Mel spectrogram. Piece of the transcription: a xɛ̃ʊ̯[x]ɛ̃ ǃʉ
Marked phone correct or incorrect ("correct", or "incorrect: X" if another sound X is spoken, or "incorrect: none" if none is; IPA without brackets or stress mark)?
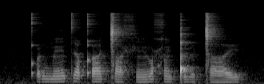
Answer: incorrect: ħ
